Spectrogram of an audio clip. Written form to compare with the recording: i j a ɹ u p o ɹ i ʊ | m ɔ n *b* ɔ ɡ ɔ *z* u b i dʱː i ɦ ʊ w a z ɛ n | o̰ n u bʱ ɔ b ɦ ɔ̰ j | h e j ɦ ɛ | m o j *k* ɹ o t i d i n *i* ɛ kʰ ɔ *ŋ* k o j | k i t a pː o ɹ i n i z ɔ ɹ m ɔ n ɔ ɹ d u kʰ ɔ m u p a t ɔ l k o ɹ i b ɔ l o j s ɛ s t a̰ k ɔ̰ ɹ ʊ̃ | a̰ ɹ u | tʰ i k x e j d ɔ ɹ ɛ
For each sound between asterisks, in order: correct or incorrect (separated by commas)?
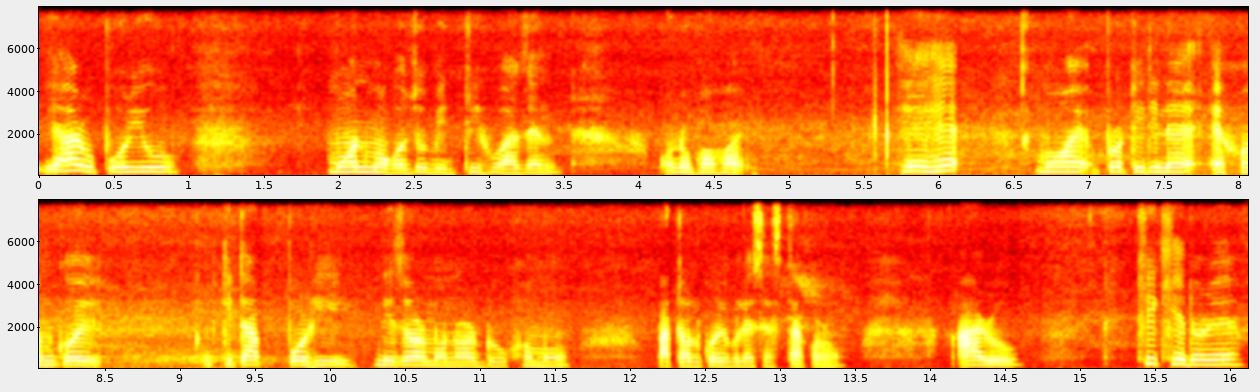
incorrect, correct, incorrect, incorrect, incorrect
